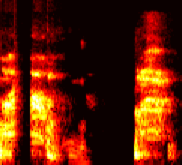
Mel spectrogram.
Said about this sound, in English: This nigga got polio. The way this nigga coughing. I don't think those are the symptoms of polio.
